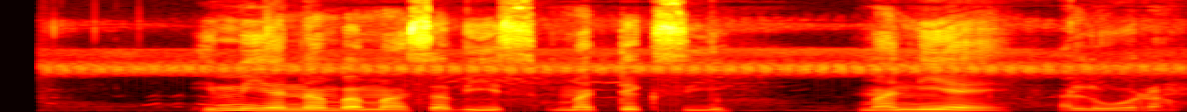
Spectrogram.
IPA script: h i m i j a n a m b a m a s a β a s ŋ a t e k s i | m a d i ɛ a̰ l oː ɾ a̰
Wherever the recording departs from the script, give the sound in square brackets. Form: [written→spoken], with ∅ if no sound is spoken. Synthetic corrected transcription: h i m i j a n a m b a m a s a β [a→i] s [ŋ→m] a t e k s i | m a [d→n] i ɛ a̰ l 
